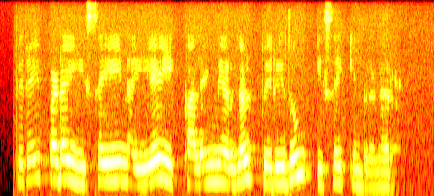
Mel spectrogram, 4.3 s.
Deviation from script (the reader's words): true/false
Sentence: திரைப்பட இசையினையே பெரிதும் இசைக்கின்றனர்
true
